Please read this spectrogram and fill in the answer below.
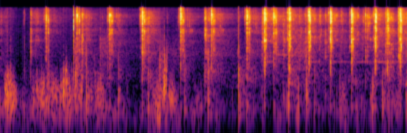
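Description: Paintball markers firing in quick, irregular strings of sharp pops, several shots a second.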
